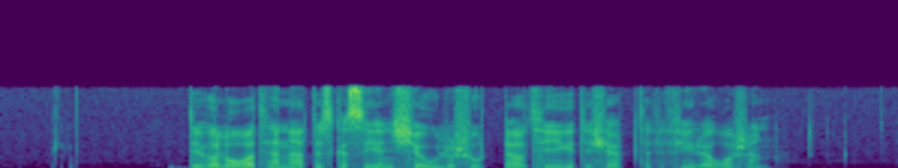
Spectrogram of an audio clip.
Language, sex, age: Swedish, male, 38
